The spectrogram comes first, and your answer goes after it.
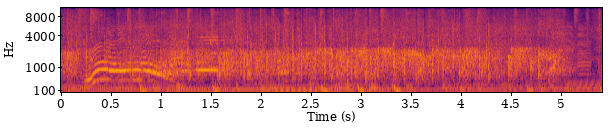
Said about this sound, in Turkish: Ayfer hocamıza da lütfen bir alkış alalım.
